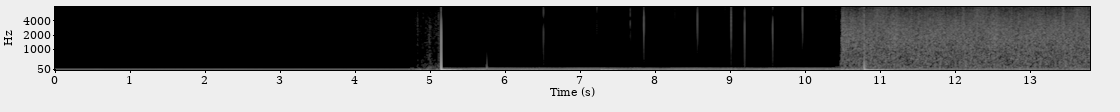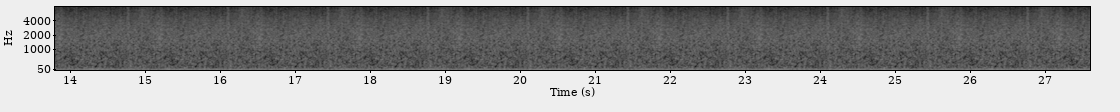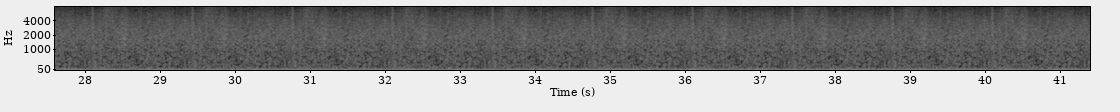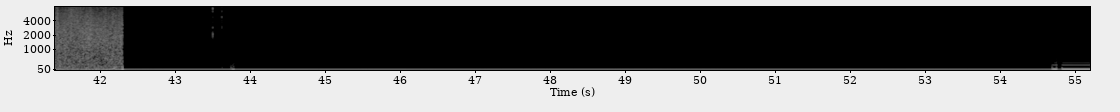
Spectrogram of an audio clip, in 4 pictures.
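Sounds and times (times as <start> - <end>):
vinyl record noise: 4.8 - 42.3.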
